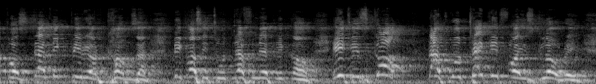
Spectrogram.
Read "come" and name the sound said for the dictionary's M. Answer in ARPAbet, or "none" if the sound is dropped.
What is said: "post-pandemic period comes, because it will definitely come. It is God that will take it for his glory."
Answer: none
